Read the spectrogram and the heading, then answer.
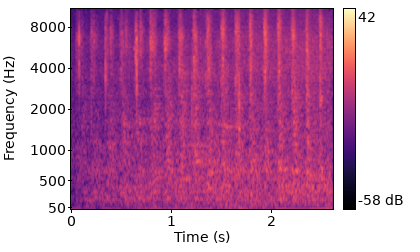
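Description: Steady, loud rumble of the Phoenix roller coaster ride, heard from the rear seats before the drop, with a fast, regular clatter from the track running through it the whole time.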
